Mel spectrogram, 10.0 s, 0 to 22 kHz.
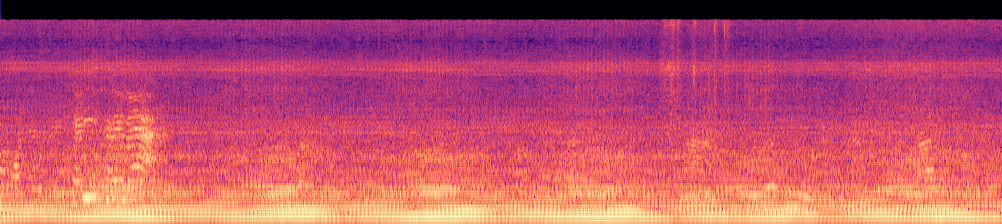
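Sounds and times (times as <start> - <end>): machine motor humming: 0.0 - 10.0.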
